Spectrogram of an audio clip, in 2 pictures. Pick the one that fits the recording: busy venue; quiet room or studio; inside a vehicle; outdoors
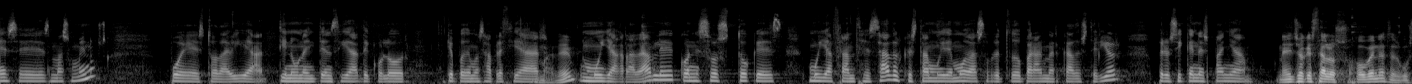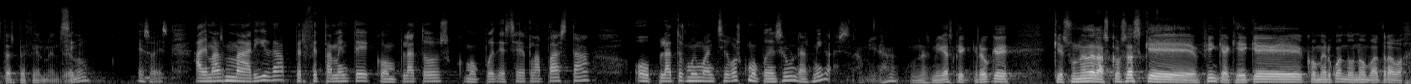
busy venue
